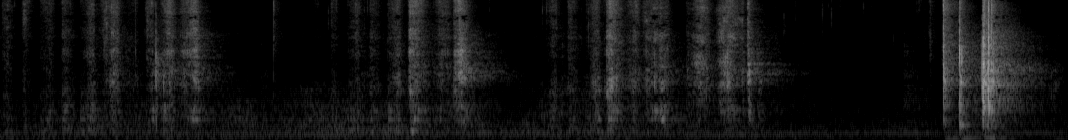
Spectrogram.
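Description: Kitchen knife slicing through a firm food on a plastic cutting board, in several groups of quick cuts, each stroke knocking on the board. Near the end comes a louder clatter, the knife being set down on the board.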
